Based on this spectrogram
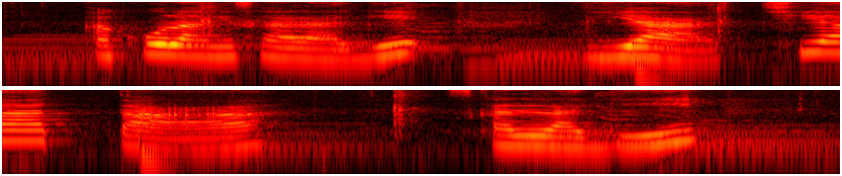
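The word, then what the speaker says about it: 雅加达: Jadi Jakarta dalam bahasa Mandarin adalah Ya Ciata. Aku ulangi sekali lagi. Ya Ciata. Sekali lagi. Ya Ciata.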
